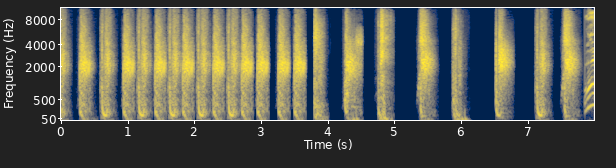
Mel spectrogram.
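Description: A rapid flurry of punch and hit sound effects from a staged fight, about four blows a second, slowing to about two a second halfway through.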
